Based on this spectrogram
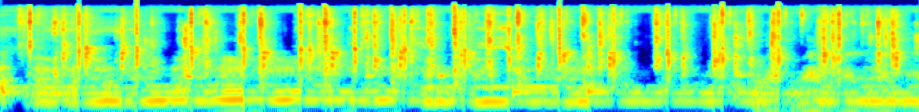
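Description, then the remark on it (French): Steady audience applause, a dense, continuous patter of many hands clapping for several seconds, with a low sustained hum or tone running underneath and no talking. “Ah oui, vous pouvez applaudir.”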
